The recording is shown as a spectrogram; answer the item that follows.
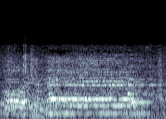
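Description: A congregation singing a hymn together, holding one long note from just under a second in.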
